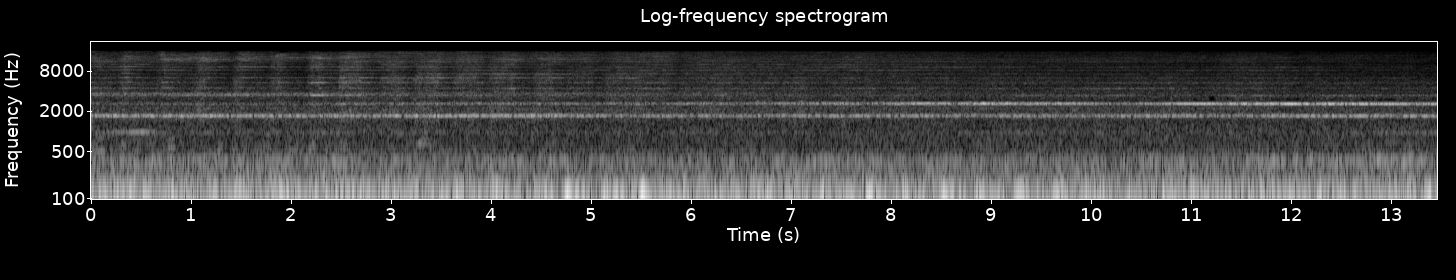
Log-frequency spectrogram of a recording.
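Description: A train rolling past, its wheels squealing in steady high tones over a low rumble.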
